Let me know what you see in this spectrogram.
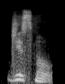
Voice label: "gismo", Indian

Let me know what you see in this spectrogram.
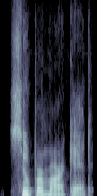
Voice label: "supermarket", American

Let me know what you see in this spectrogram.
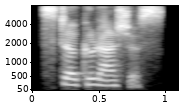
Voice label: "stercoraceous", Indian

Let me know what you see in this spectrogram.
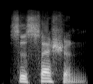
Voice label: "secession", American

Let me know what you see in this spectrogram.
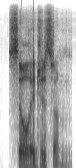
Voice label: "syllogism", American

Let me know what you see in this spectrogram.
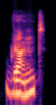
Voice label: "grunt", Indian

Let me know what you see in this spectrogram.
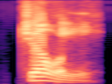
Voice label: "joey", American

